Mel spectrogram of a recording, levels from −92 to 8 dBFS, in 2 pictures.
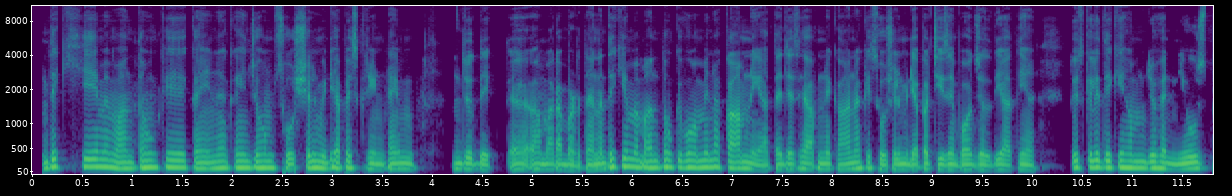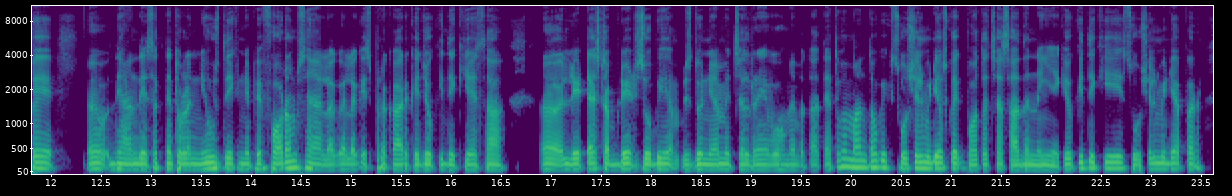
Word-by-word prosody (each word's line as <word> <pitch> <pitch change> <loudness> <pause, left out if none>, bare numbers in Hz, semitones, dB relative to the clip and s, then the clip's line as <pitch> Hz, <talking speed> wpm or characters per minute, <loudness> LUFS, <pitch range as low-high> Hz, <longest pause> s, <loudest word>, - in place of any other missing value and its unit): देखिए, 150 +2 +1
मैं 145 -1 +3
मानता 120 -1 +2
हूँ 135 +1 +5
कि 135 0 +2
कहीं 115 0 +1
न 125 +2 +2
कहीं 130 +1 +2
जो 130 0 +2
हम 130 0 +3
सोशल 105 +5 +2
मीडिया 125 0 +3
पे 125 - 0
स्क्रीन 110 -5 -3
टाइम 105 0 0 0.4
जो 110 -1 +1
देख 95 -1 -2 0.2
अ, - - -2 0.2
हमारा 100 -1 -1
बढ़ता 95 0 -2
है 95 - +1
ना? 105 - +1
देखिए 140 +6 +1
मैं 145 -2 +2
मानता 130 0 +2
हूँ 140 - +1
कि 135 - 0
वो 135 +1 +3
हमें 135 +1 +3
ना 145 - +2
कम 120 0 +3
नहीं 110 -5 +1
आता। 90 +2 -4
जैसे 105 +3 -2
आपने 105 0 0
कहा 100 +1 -3
ना 115 +2 +1
कि 120 -1 -3
सोशल 100 -3 -1
मीडिया 100 0 +1
पर 105 - 0
चीज़ें 100 0 -1
बहुत 95 0 0
जल्दी 95 +1 -1
आती 95 +1 -2
हैं, 95 -2 -2 0.3
तो - - 0
इसके 130 0 -1
लिए 135 +1 +4
देखिए 135 +1 +2
हम 125 -1 +3
जो 125 +1 +3
है 120 - +4
न्यूज़ 110 +4 +2
पे 120 -1 +2
अ, - - -7 0.4
ध्यान 105 -2 0
दे 105 0 +2
सकते 110 +2 -3
हैं। 110 - -1
थोड़ा 105 -1 +2
न्यूज़ 110 +3 +2
देखने 105 -1 -1
पे - - +3
फ़ोरम्स 120 +4 +2
हैं 120 - +3
अलग-अलग 100 0 -3
इस 100 - -5
प्रकार 100 0 -1
के 100 - -2
जो 100 - +2
कि 100 - -6
देखिए 95 0 -2
ऐसा 100 +1 -1 0.5
अ, - - +1 0.2
लेटेस्ट 105 +2 +1
अपडेट 100 +2 +2
जो 105 - +2
भी 105 +1 +2
हम 105 - -3
इस 95 - -2
दुनिया 100 -1 +2
में 105 0 0
चल 95 0 -3
रहे 95 +1 -2
हैं 95 - -3
वो 95 - -2
हमें 95 0 -5
बताते 90 +2 -7
हैं। - - -7
तो 135 - -4
मैं 150 - +2
मानता 135 0 +2
हूँ 135 - 0
कि 125 - -12
सोशल 115 +2 +1
मीडिया 115 -1 +3
उसका 110 0 0
एक 110 - -9
बहुत 95 -1 -2
अच्छा 105 - -4
साधन 95 +1 +1
नहीं 95 0 0
है। 85 - -2
क्योंकि 105 +6 -1
देखिए 120 0 0
सोशल 105 -2 -4
मीडिया 110 0 0
पर 105 +6 -2
105 Hz, 275 wpm, -23 LUFS, 100-125 Hz, 0.5 s, हूँ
